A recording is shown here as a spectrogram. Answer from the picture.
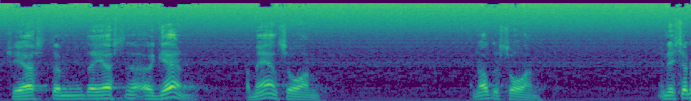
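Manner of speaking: usual speaking voice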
